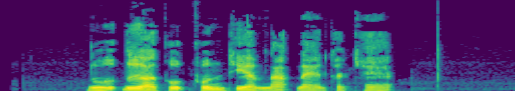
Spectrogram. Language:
Thai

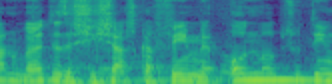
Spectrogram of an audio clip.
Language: Hebrew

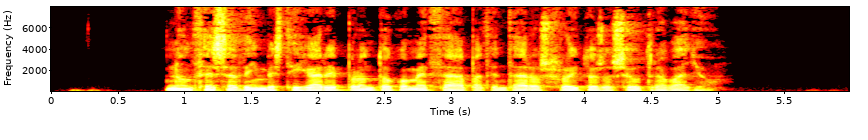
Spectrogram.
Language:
Galician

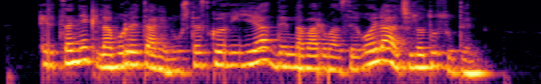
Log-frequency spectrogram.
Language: Basque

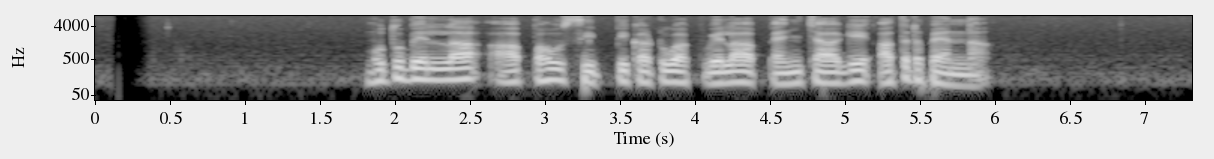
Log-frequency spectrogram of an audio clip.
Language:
Sinhala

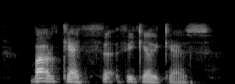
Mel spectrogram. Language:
Kabyle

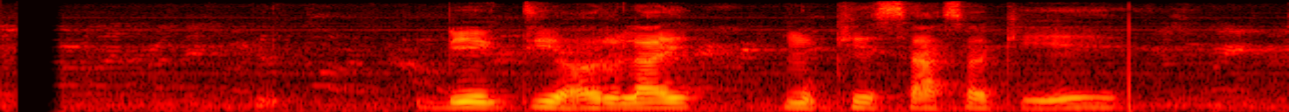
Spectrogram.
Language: Nepali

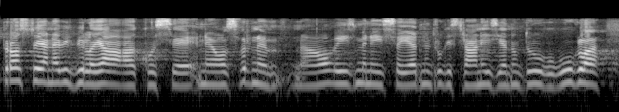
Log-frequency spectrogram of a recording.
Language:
Serbian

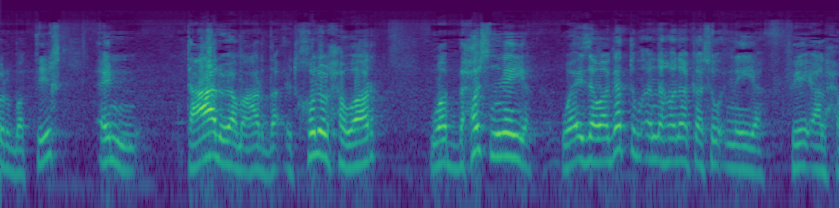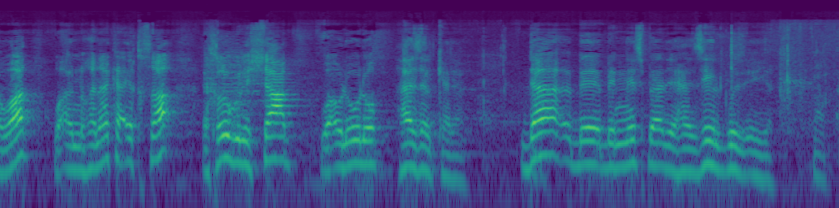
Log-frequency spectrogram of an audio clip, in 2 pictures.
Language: Arabic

